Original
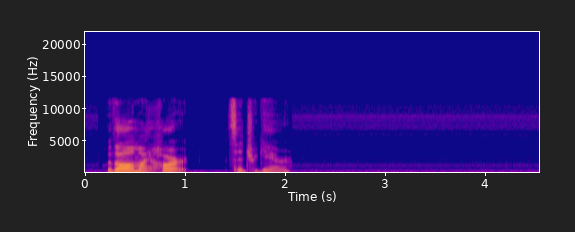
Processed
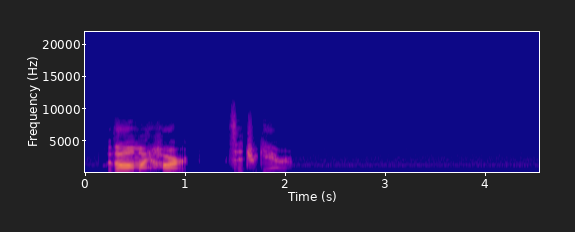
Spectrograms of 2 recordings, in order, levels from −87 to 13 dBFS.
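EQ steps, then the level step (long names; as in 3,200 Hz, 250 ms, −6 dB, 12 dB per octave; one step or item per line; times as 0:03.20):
four-pole ladder high-pass 1,300 Hz, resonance 20%
Bessel low-pass filter 3,000 Hz, order 4
+7.0 dB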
